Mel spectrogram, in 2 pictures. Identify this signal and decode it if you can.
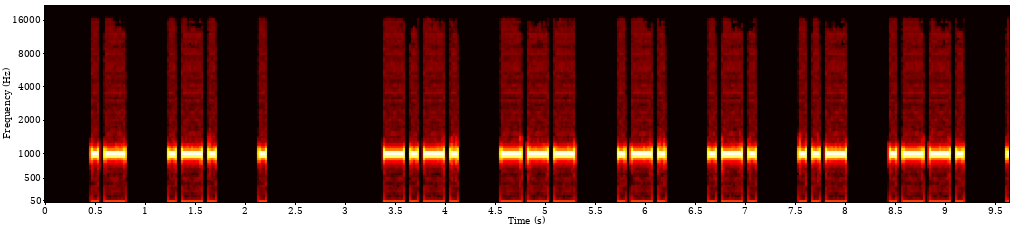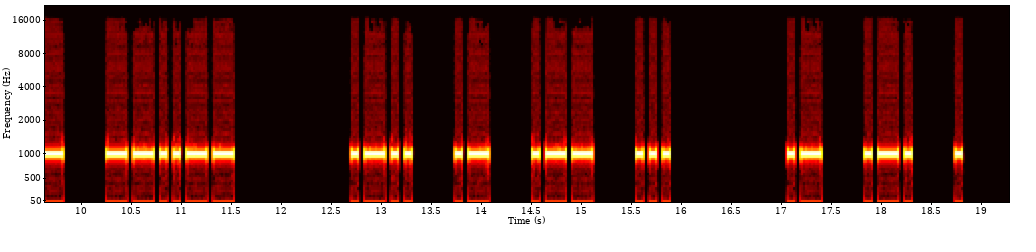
Morse code, heard as a keyed tone, about 18 wpm, spaced as for 12 wpm, 1000 Hz. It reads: ARE CORRUPT, LAWS ARE
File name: qotdfiles / 12wpm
